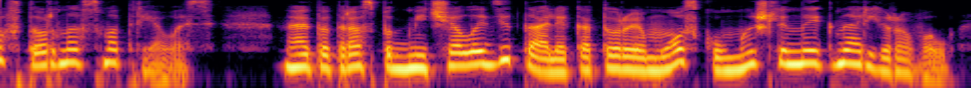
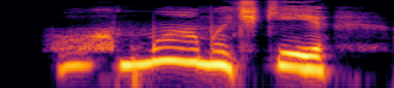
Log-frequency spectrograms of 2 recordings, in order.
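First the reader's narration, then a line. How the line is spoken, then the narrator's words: Exhaled words. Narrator (Russian): выдохнула я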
